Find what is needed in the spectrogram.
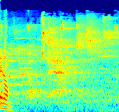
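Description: Court sounds of a basketball game in an echoing gym: the ball and players' shoes on the hardwood floor, with a few short high sounds about a second in.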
